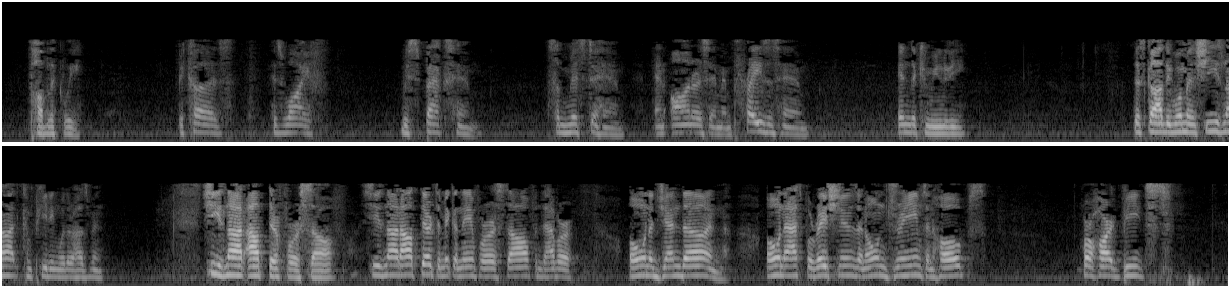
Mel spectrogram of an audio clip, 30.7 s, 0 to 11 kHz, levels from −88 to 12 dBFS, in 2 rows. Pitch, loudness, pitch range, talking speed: 140 Hz, -25 LUFS, 125-165 Hz, 115 wpm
